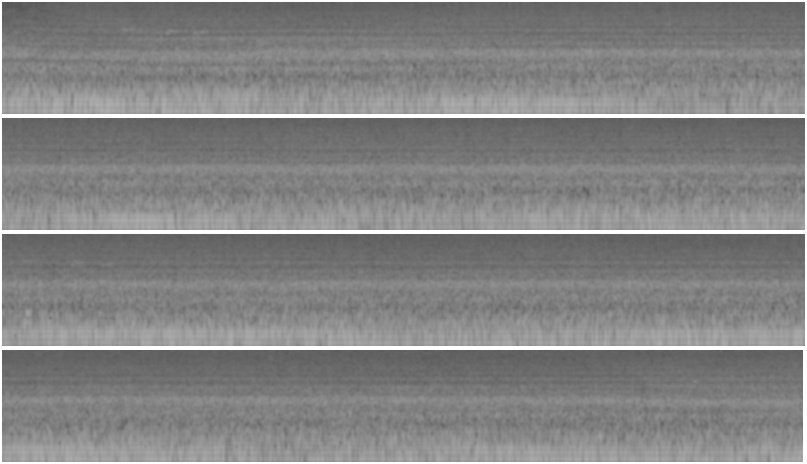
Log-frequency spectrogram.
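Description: Steady low motor hum under a constant hiss.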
